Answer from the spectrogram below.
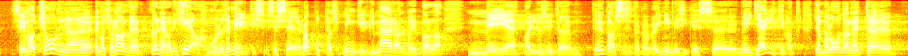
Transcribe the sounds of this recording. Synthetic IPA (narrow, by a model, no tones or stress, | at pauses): seemo̞t̪sio̞ːne̞mot̪sio̞nɑːlne̞kɤne̞o̞lʲiheɑmulːes̬e̞me̞ːld̪̥ḭssest̪se̞rɑpːut̪ːˑɑsmiŋɡilɡimæːɾɑlvɤjbo̞lːɑ | me̞jepɑlʲjus̬ejd̪̥ | t̪ø̞ːkɑːsɑsid̪̥ɑɡ̥ɑɡɑinime̞sike̞sme̞jd̪̥jælʲɡ̥ivɑ̰d̪̥ | jɑmɑlo̞ːd̪̥ɑne̞t̪ˑː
